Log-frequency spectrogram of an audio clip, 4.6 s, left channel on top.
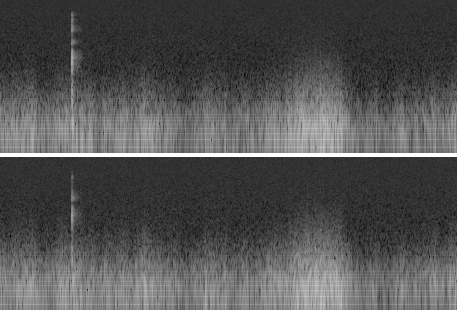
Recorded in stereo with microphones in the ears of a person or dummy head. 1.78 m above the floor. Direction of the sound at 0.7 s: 35° left (ahead or behind).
